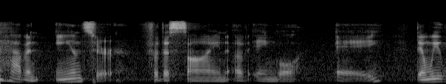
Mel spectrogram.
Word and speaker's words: sine: trig ratio is called sine it is abbreviated as s i n lots of students want to pronounce this as sin but it is not pronounced sin it is still pronounced sign it's an abbreviation they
